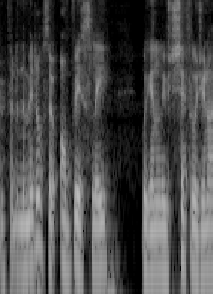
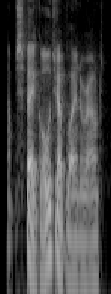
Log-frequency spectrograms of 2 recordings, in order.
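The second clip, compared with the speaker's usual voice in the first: ordinary talk, nothing marked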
